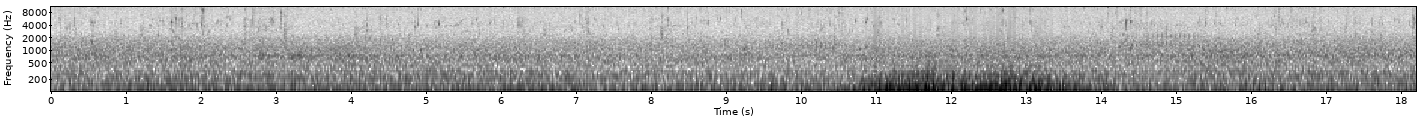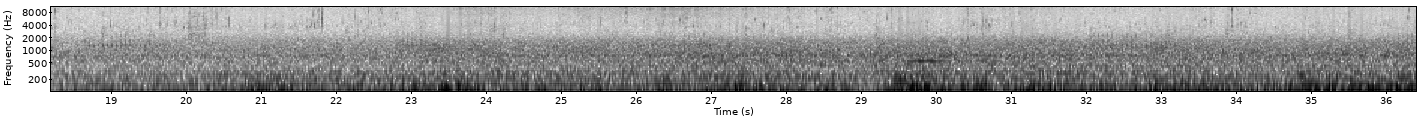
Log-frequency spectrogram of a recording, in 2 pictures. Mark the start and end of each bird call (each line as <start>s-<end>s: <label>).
8.0s-8.3s: Common Grackle (Quiscalus quiscula)
13.7s-19.9s: Downy Woodpecker (Dryobates pubescens)
16.6s-16.9s: Common Grackle (Quiscalus quiscula)
19.7s-20.4s: Common Grackle (Quiscalus quiscula)
31.8s-33.4s: Downy Woodpecker (Dryobates pubescens)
